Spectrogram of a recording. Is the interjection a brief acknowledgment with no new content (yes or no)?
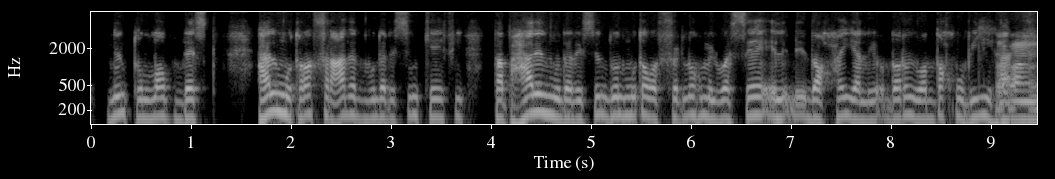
no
